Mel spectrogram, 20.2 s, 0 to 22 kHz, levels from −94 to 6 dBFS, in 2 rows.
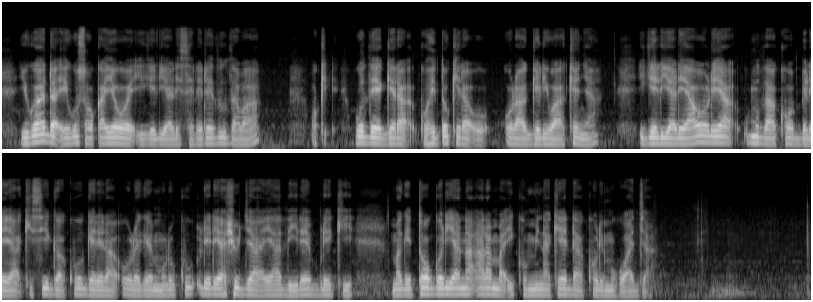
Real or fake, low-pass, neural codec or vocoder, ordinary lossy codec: fake; none; codec, 24 kHz, 3.1 kbps, DualCodec; none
